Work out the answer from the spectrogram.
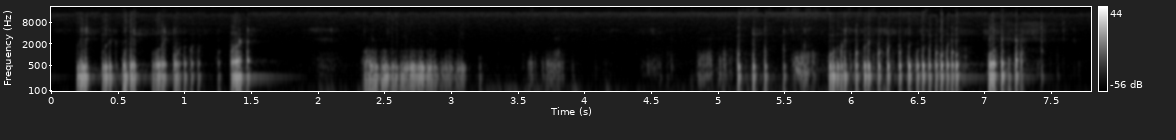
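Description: Bursts of rapid gurgling pulses with a steady low hum, stomach growling from gas and fluid moving through the gut.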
